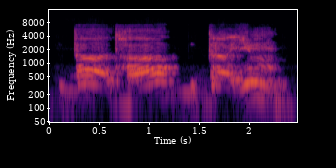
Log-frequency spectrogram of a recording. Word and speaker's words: दधद्रयिम: एक बार फिर से देखिए, दध, पहले इतना बोलेंगे दध द्रयिम, द्रयिम ऐसा। आप ऐसा बोलेंगे तो आसान हो जाएगा उच्चारण, नहीं तो बड़ी अशुद्धि होती है उच्चारण करने में।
